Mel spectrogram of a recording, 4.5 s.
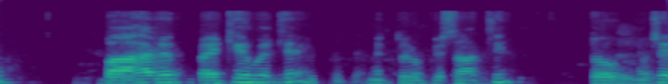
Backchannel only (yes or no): yes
